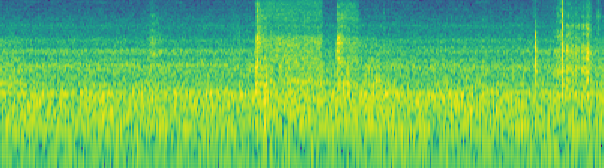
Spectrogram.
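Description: Quiet room tone with a few faint, light clicks of handling noise, one pair around the middle and another near the end.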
